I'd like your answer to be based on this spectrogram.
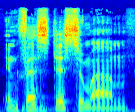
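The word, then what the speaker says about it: Infestissumam: When Infestificism came out, it's their second album. I can't fucking say it. How would you say it? – Infestissimum. – Yeah, what he said came out.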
